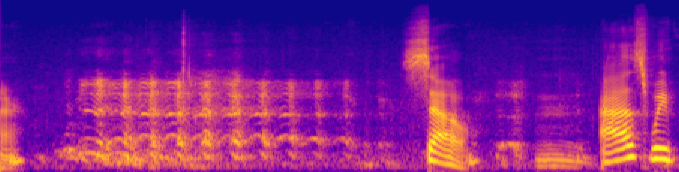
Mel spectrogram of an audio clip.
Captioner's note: audience laughing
